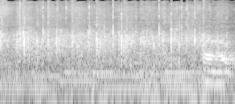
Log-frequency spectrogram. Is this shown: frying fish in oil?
no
